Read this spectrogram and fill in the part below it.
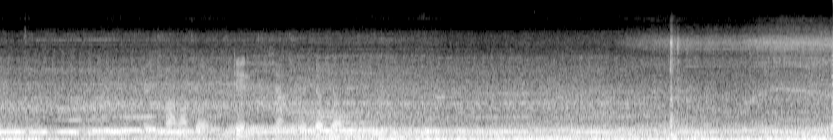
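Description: A motorcycle engine idles close by with a low steady rumble.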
